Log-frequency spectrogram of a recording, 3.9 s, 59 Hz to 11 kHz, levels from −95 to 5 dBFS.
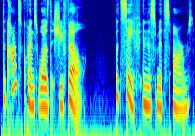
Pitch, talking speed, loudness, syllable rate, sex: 215 Hz, 170 wpm, -21 LUFS, 5.1 syllables/s, female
